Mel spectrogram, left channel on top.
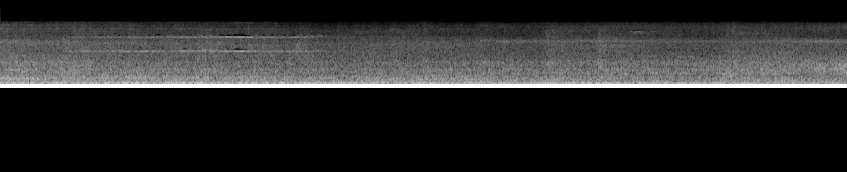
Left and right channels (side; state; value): right; silent; 62 dB below the other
